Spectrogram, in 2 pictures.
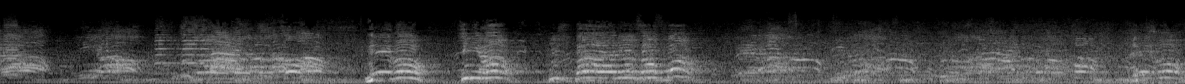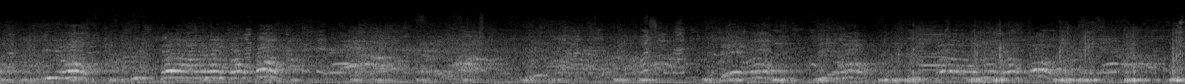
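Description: A crowd of men and women chatter and call out as they walk past outdoors.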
